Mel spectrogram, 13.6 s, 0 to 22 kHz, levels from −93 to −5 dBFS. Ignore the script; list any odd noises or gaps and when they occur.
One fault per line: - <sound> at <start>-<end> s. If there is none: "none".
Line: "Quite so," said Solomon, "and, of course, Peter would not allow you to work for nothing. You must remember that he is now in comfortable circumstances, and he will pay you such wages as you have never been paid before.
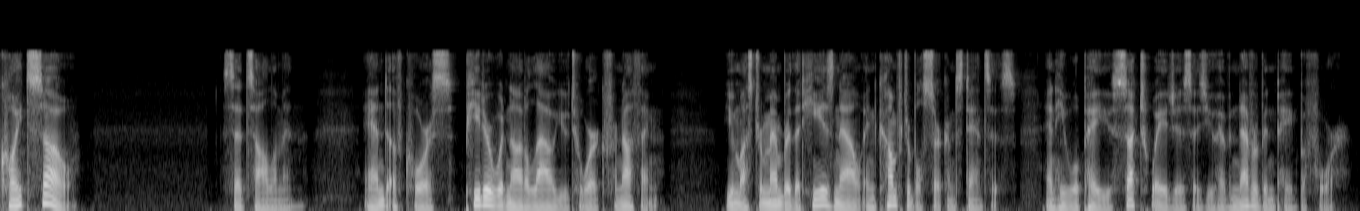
none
